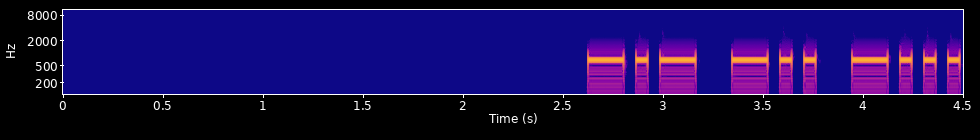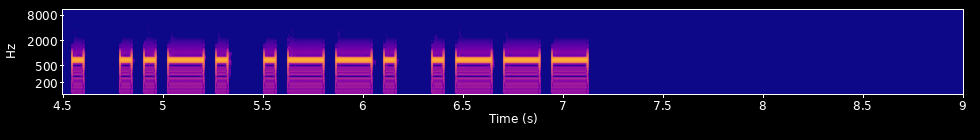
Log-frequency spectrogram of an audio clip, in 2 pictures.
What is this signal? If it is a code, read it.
Morse code, heard as a keyed tone, about 20 wpm, 700 Hz. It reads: KD6FPJ
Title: USA Call Signs - 6 Characters - Repeated 3x - 20wpm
